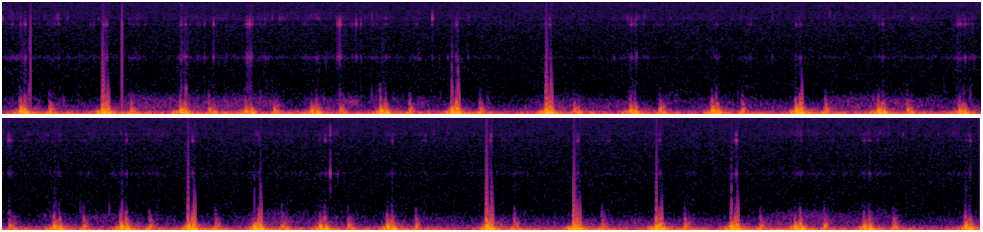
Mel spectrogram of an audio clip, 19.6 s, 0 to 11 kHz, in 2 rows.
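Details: Heartbeat a few minutes after morning exercise, during recovery: steady low beats, roughly 80 per minute, with pauses that shift slightly from beat to beat; sinus arrhythmia.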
